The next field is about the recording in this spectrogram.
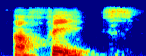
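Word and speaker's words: חפץ: is transliterated to C-H-A-P-H-E-T-S, and it is pronounced hafetz, hafetz, hafetz, hafetz, right?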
